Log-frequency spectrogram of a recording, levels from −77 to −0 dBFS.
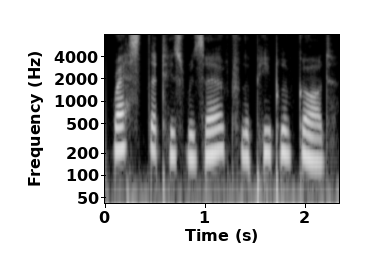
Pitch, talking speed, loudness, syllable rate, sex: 190 Hz, 230 wpm, -19 LUFS, 5.6 syllables/s, female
